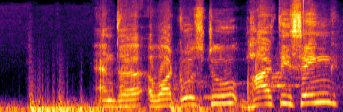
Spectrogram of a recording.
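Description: A woman speaks into a microphone with animation.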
